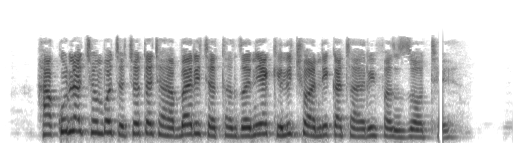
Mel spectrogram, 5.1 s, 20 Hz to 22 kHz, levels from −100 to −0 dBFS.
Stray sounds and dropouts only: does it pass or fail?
fail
